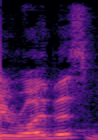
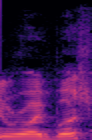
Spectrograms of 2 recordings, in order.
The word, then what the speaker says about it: rooibos: here it's all rubbish I always say rooibos but in this case I'd say Roy Bush because of the way that it's that it's spelled this one is going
